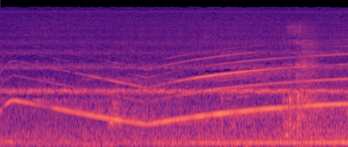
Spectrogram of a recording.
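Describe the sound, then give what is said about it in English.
An ambulance siren wails at night, sweeping slowly down and then back up in pitch, steady and loud over a low engine rumble. “The flashing red lights of a second ambulance grow larger as it approaches.”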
